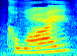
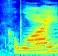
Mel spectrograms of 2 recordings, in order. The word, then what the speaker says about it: Kauai: know who i'm talking about but uh so kawaii kauai right here every time i pronounce this in my head i feel like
